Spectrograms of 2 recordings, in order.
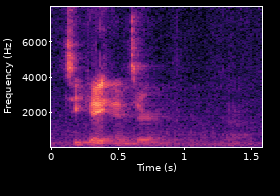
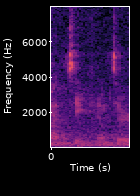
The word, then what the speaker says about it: Tkinter: gonna talk about my user interface library vault TK inter that's what everyone that says it's pronounced ass but I'm definitely gonna screw up to start calling antique enter here so what does tkinter it is its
